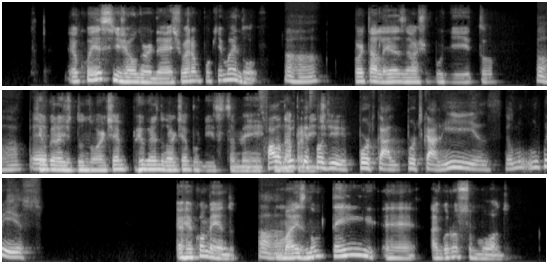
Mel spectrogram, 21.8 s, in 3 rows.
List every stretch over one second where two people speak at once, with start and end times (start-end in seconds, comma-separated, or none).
10.6-11.8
